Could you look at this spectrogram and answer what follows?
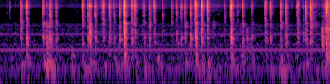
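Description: Someone types a phrase on a computer keyboard, with quick, crisp key clicks in uneven bursts and short pauses, close and fairly quiet, with a faint steady hum beneath and no talking.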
